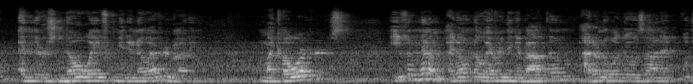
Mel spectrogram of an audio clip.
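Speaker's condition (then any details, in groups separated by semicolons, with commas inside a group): No condition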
